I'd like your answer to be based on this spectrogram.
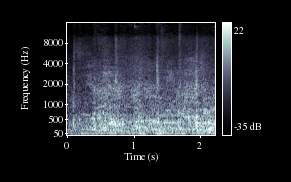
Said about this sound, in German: Achso, hier fährt die S-Bahn, die U-Bahn am selben Gleis.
